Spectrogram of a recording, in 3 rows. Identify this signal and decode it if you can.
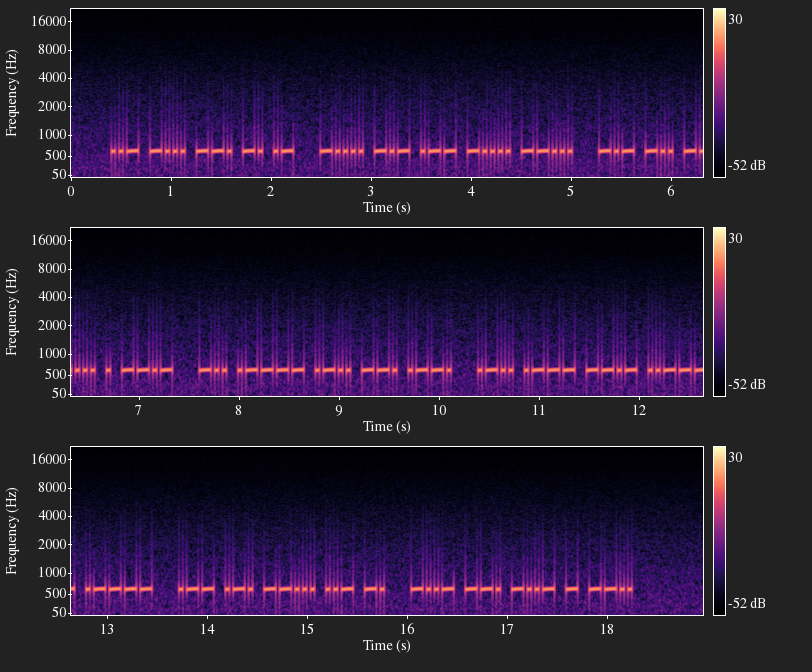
Morse code, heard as a keyed tone, machine-sent, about 31 wpm, 640 Hz. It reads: UBGNA 6KW67 KD6EQ D1LGP LJQ21 WR7UN XGXTZ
